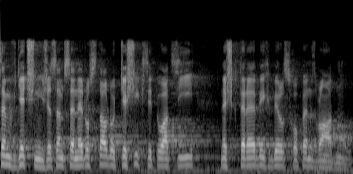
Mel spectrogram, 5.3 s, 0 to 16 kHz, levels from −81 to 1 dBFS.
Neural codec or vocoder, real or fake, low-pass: none; real; 7.2 kHz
